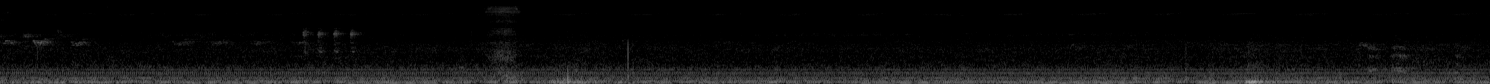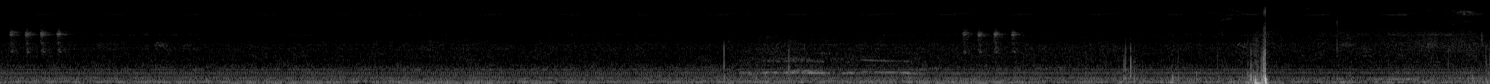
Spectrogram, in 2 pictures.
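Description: Quiet outdoor ambience with a steady low hum, and a small bird giving short high chirps three times. A single sharp knock comes near the end.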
